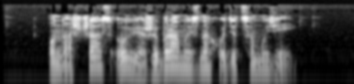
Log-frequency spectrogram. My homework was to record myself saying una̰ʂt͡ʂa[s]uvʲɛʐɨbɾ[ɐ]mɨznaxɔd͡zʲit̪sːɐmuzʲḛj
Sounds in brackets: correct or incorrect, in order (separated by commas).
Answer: correct, incorrect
